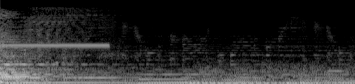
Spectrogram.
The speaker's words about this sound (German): Ist ja dumm, dass dieses Verkehrsbett nur vier Minuten ist. Das geht nämlich jetzt zu Ende.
